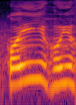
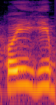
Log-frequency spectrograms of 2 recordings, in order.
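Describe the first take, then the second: First: The final syllable is pronounced 'hai'. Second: The final syllable is pronounced 'hi'. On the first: The speaker calls it wrong. "কই হই হবে না" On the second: The speaker calls it right. "কৈহি বলা হয়ে থাকে"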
